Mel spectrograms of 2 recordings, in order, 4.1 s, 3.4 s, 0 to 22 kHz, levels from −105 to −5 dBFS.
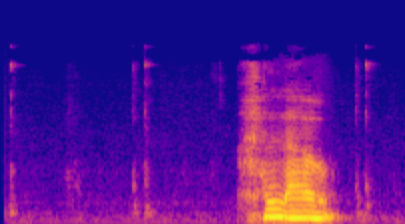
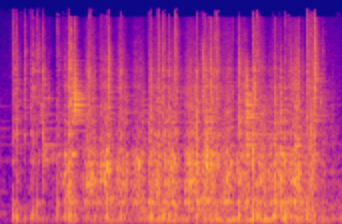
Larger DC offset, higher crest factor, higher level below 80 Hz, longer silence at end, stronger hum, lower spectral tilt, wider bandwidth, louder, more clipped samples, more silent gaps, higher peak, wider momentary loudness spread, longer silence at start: neither; about the same, 16 dB vs 20 dB; about the same, -46 dBFS vs -44 dBFS; first, 0.75 s vs 0 s; neither; first, -9.5 dB/octave vs -2.5 dB/octave; second, 7.2 kHz vs 19 kHz; first, -12 LUFS vs -23 LUFS; neither; neither; about the same, -2 dBFS vs -4 dBFS; first, 22 LU vs 8 LU; first, 2.45 s vs 0.1 s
